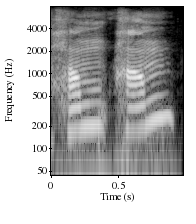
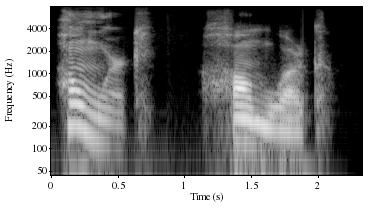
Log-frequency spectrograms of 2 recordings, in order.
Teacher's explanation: make sure that o at the beginning is an o sound instead of hum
